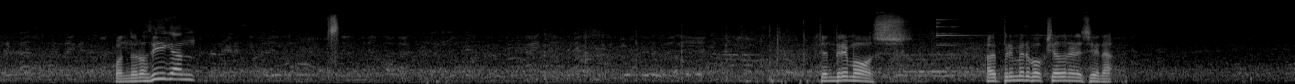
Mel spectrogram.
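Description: A large indoor crowd murmurs and chatters.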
